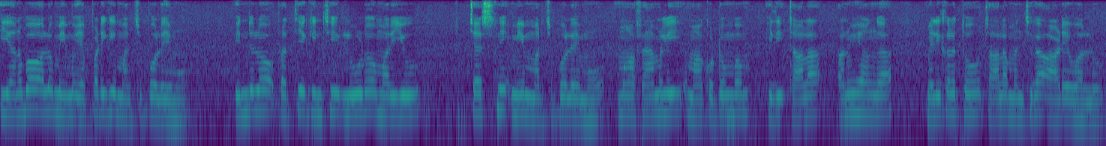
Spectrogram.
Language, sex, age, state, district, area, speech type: Telugu, male, 18-30, Telangana, Jangaon, rural, spontaneous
